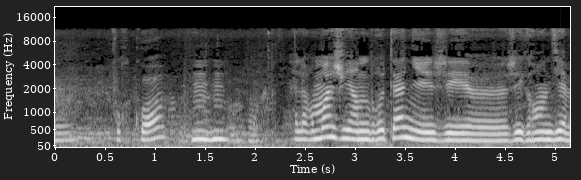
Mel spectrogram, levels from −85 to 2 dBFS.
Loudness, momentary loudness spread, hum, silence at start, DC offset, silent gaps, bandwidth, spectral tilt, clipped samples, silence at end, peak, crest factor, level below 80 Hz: -12 LUFS; 14 LU; none; 0 s; under 0.1%; none; 12 kHz; -6 dB/octave; under 0.1%; 0 s; 0 dBFS; 12 dB; -34 dBFS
